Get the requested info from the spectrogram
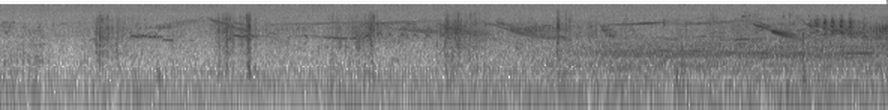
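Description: Small birds chirping, with quick high calls that sweep downward in pitch. A faint steady tone comes in about halfway through.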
